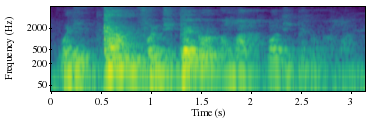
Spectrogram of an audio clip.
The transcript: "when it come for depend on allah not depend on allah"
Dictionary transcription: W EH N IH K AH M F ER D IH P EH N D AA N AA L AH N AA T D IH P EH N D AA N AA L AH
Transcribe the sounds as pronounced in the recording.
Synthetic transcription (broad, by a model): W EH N IH K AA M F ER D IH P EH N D AA N AA L AH L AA D IH P EH N D AA N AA L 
